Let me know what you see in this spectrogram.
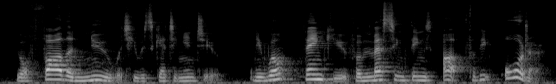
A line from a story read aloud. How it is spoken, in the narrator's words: said Sirius angrily in his turn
